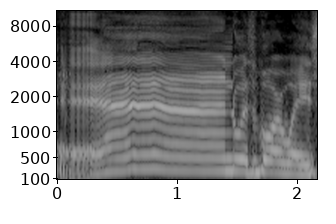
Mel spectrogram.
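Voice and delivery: high, slow, crying promo read; dramatic announcer. Acted. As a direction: stretch it out like a promo.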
